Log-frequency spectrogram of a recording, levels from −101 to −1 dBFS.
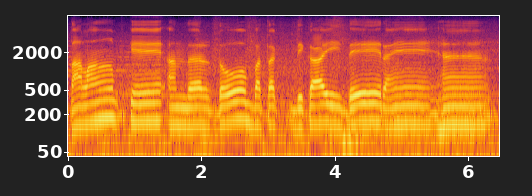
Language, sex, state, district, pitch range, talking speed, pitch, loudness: Hindi, male, Rajasthan, Jaipur, 135-150 Hz, 85 wpm, 140 Hz, -13 LUFS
